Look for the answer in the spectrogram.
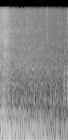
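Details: Honda Civic Genio with Ferio engine, cold-engine condition simulated by resistor in ECT sensor socket: deep steady rumble with slightly uneven beat, idle stays low without climbing; IACV or dirty throttle body suspected. Low idle speed when cold.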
